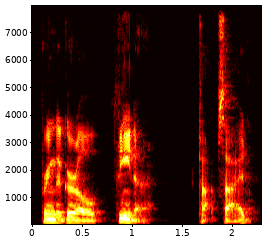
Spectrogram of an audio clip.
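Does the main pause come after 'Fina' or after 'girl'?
after Fina. A pause separates 'Fina' from 'topside'.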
